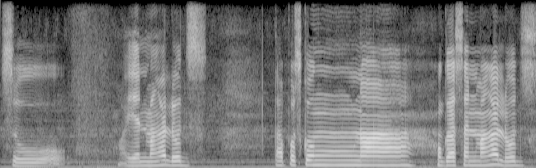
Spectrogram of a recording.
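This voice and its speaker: A woman speaks, and the room echo is audible. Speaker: cooking vlogger. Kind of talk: voiceover narration of cooking video. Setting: recorded at night when household asleep. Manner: halting, stuttering delivery; many filler sounds.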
